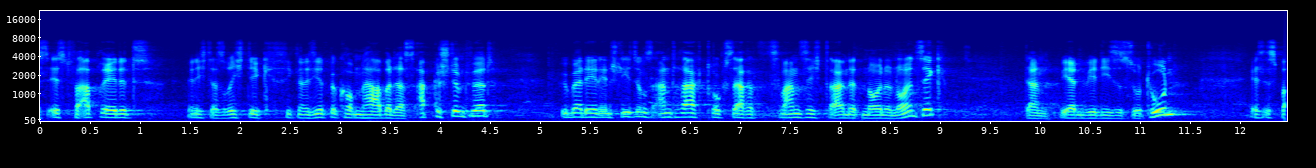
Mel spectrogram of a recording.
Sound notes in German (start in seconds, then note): none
